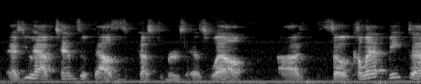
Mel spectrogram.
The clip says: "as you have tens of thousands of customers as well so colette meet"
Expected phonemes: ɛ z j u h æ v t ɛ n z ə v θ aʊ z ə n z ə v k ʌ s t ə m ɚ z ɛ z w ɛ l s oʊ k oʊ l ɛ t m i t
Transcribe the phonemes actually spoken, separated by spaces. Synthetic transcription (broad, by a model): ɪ z j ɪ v t ɛ n z ə v θ aʊ z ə n z ə v k ʌ s t ə m ɚ z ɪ z w ɛ l s oʊ k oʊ l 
